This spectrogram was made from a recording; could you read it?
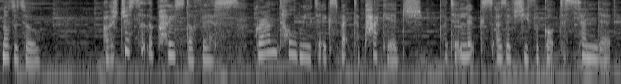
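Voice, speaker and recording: A woman's voice: on the high side, moderate pace, lightly acted. A woman playing an earnest young British schoolgirl witch in a video game, polite and well-spoken. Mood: earnest, confident. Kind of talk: video game character dialogue. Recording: music behind the voice.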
